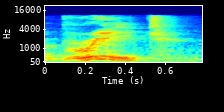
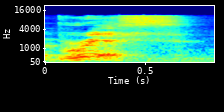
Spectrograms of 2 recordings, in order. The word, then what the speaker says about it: brit: Yiddish, that they will, if there's a tav at the end of a word, they will pronounce it with an S sound. So if you're going to a brit, you're going to a bris, you understand that it's a brit.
